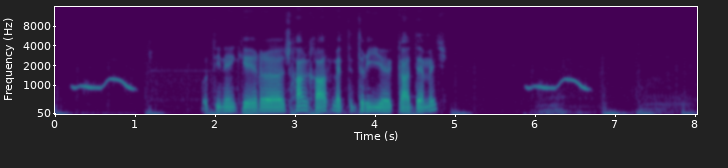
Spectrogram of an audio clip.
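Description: A game character in Ark Ragnarok gives a short rising-and-falling whistle, then a second one a few seconds later. Someone talks loudly between the two whistles.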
